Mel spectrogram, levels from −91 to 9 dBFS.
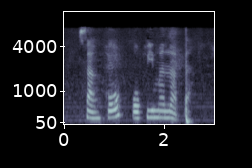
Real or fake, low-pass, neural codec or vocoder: fake; 7.2 kHz; codec, 16 kHz, 6 kbps, DAC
